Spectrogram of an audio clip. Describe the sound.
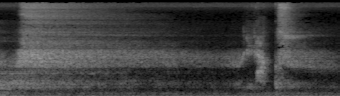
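A slow exhaling breath during a voice warm-up, heard as a long, steady, breathy hiss lasting nearly three seconds, followed by a couple of short breath sounds.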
